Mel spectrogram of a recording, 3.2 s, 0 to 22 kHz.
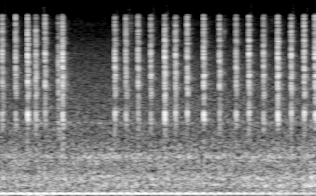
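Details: Penn Beachmaster 160 reel after a full service, in main mode, with its faulty anti-reverse dog flat spring replaced by a modified Mitchell 300 spring. A crisp, even ratchet click at about seven per second with no skips. The anti-reverse engages normally.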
